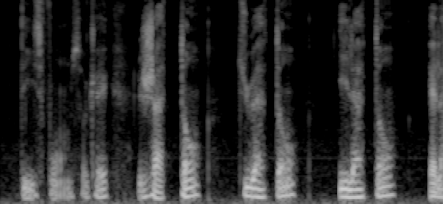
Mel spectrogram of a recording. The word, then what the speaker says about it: attends: So the first form will be j'attends. J'attends. Okay? You get D and S. Well, basically you don't pronounce them.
